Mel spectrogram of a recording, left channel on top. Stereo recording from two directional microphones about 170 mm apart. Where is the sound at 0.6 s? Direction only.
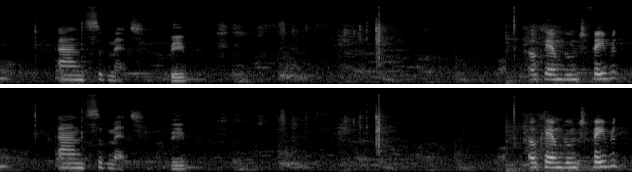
45° right (ahead or behind).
